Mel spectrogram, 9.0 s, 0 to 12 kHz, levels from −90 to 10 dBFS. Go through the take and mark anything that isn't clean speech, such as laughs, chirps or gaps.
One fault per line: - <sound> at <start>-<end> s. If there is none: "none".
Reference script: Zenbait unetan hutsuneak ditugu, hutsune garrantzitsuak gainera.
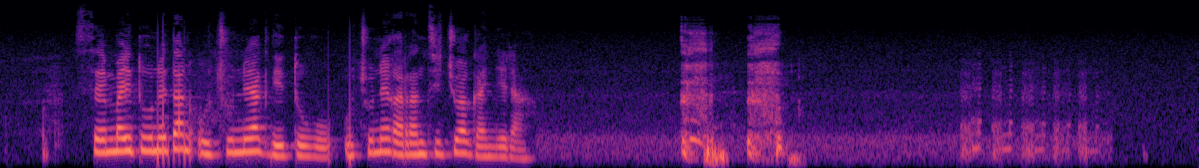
- cough at 5.1-6.1 s
- laugh at 7.2-8.3 s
